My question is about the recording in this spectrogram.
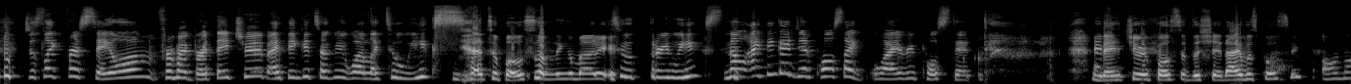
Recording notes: Audio is not that great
